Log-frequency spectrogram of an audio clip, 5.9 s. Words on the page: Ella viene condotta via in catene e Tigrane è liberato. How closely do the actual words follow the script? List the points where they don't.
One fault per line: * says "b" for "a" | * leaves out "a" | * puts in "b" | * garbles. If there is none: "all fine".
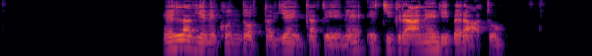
all fine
